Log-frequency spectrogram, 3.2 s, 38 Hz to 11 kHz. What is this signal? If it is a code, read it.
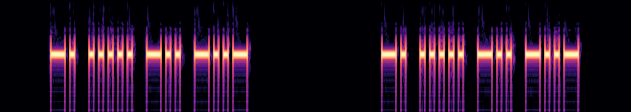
Morse code, heard as a keyed tone, about 50 wpm, 700 Hz. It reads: N5DX N5DX
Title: Easy Call Signs Repeated 2x - 50wpm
